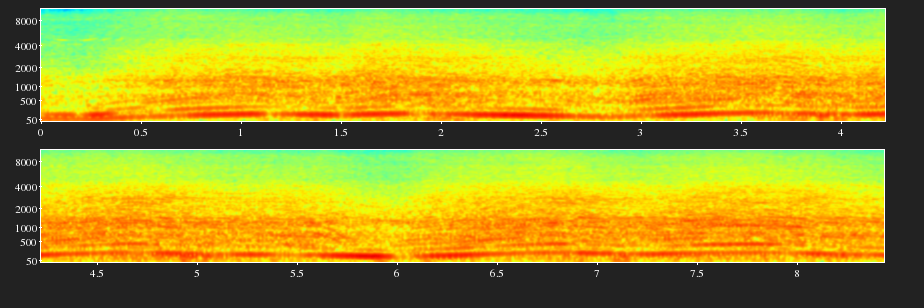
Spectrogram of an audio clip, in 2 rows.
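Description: Daihatsu Feroza's engine revving up and down over and over, about once a second, as the 4x4 tries to work its way out of deep snow.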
